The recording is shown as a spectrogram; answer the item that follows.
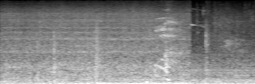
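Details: Heavy low rumble of a moving train or vehicle, with brief squeals and clanks and no animal voice.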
